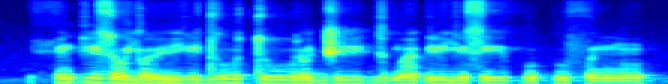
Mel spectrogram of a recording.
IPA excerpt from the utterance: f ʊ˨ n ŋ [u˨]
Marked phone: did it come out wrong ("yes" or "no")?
yes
